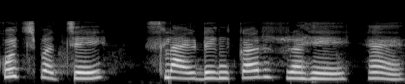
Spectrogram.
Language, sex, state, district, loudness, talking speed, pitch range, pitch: Hindi, female, Madhya Pradesh, Dhar, -16 LUFS, 90 wpm, 275-310 Hz, 285 Hz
